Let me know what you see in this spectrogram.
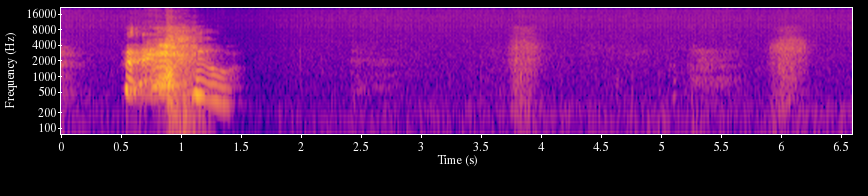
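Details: Induced sneeze with a very sensitive nose, possibly getting sick: one loud, sharp sneeze followed by quiet sniffs and breaths.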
